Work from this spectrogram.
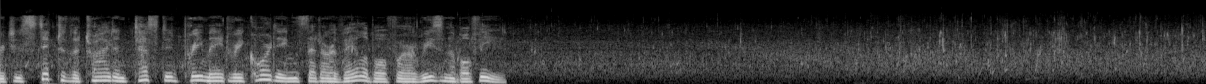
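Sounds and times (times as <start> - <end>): faint water splashes: 0.0 - 12.0
water falling over rocks: 4.2 - 12.0.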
